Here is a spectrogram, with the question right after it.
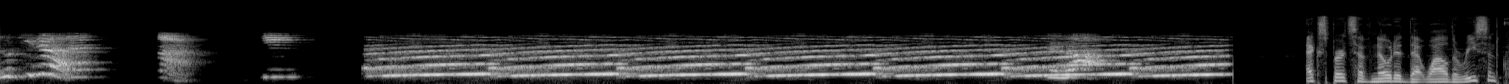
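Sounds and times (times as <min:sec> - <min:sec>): rising siren alarm: 0:03.6 - 0:12.4.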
